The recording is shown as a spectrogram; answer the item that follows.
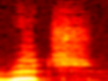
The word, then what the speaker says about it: rich: The newspaper report was obviously slanted toward the rich.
